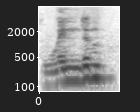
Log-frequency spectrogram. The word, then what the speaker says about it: Wymondham: And Christ, Wyndham, Jesus. It's spelt Wymondham.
